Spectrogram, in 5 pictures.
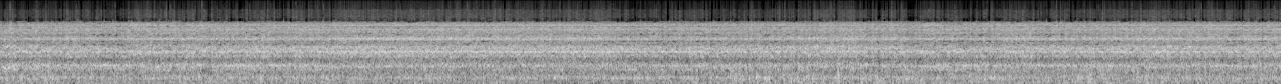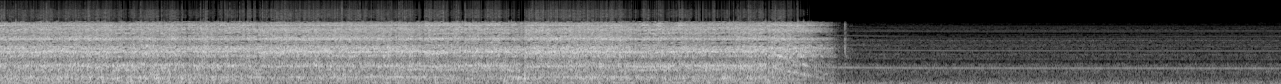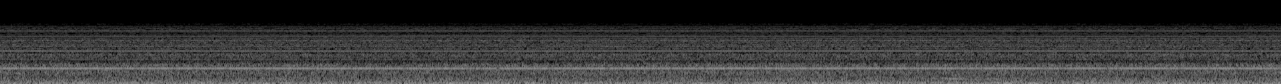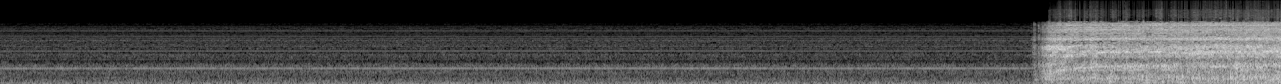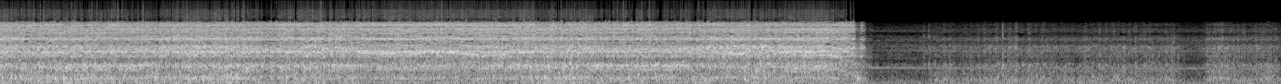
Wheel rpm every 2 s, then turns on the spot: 220, 230, 230, 230, 230, 230, 230, 230, 230, 230, 40, 0, 0, 0, 0, 0, 0, 0, 0, 0, 0, 0, 0, 0, 100, 220, 220, 230, 230, 180, 20, 20.
60-64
